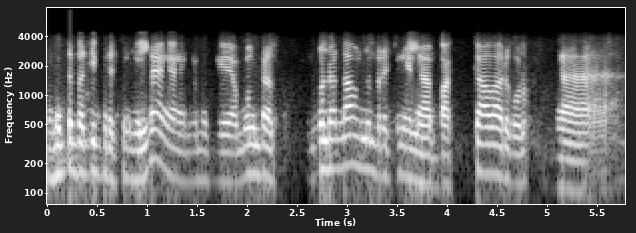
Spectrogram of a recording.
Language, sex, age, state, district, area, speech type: Tamil, male, 60+, Tamil Nadu, Madurai, rural, conversation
